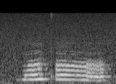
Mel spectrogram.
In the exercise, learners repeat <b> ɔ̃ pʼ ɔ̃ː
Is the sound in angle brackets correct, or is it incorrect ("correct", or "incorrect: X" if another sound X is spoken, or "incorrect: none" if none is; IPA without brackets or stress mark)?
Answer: correct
